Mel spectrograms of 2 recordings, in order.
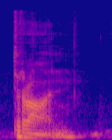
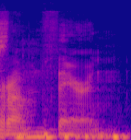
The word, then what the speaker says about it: Theron: It's really pronounced in Afrikaans, Tron, but it's Theron in the American accent.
